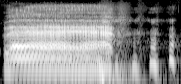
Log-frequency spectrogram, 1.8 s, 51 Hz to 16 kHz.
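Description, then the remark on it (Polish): A voice imitates the UVB-76 shortwave buzzer: one loud, steady, low buzzing drone held for about a second, followed by a few short breathy bursts like quiet laughter. “Tak, stacja radiowa na, na fali krótkofalowej, dokład, dokładnie na frekwencji 4625 kHz, mhm. która wysyła przez całą dobę jeden dźwięk 25 razy na minutę.”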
